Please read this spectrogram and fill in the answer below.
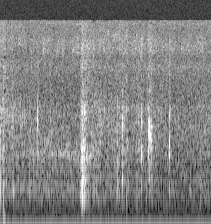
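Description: Near silence with a few faint, scattered clicks, the clearest just under a second in.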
